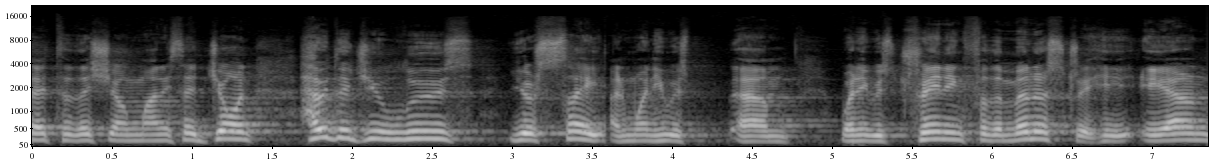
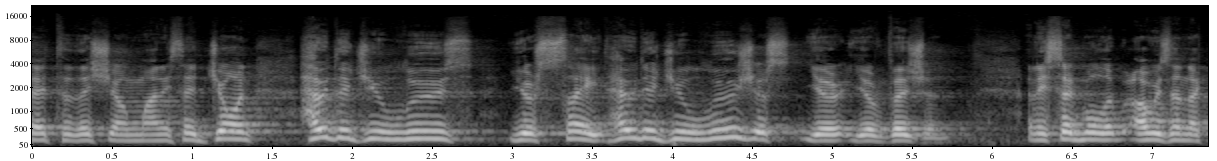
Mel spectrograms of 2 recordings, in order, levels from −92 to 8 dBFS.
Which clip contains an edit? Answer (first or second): first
